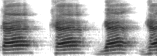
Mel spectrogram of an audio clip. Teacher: कंठ पर आघात होने के कारण क ख ग घ और न का उच्चारण होता है · लेकिन यही महाप्राण ध्वनि, यही अ ध्वनि जब बाहर निकलती है तो जब हम कंठ पर अवरोध किए जाते हैं, कंठ पर अवरोध किया जाता है तो क्या होता है कि क वर्ग के वर्णों का उच्चारण संबंध होता है। यानी जब ध्वनि अ को कंठ पर अवरोध किया जाता है तो क, ख, ग, घ की ध्वनि उत्पन्न होती है। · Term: कंठ ध्वनि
